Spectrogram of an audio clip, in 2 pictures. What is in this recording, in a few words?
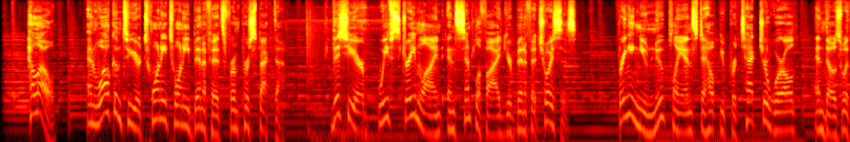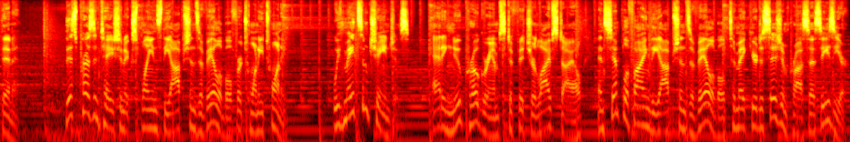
Explainer Video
